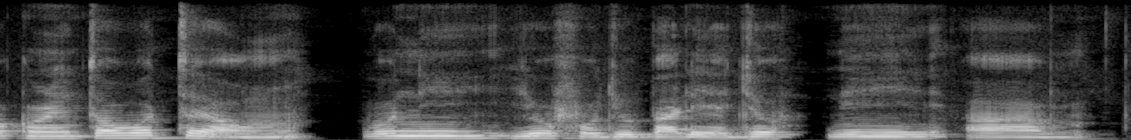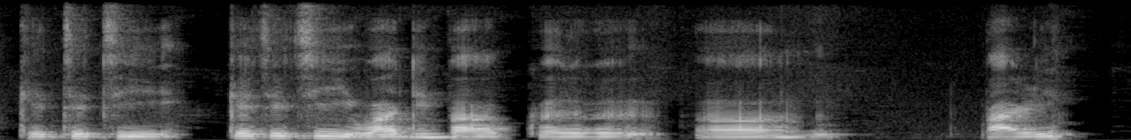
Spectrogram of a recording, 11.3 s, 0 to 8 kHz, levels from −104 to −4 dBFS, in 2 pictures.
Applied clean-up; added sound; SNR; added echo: none; none; none; none.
